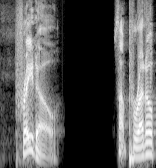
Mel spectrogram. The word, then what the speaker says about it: Pareto: Prao. Prao.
